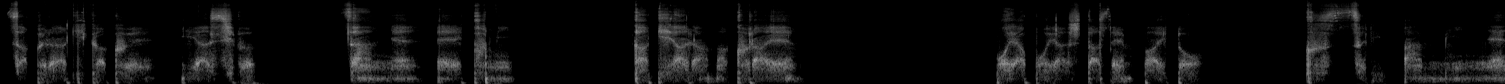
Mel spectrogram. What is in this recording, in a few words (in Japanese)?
タイトルコール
